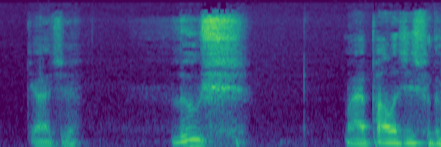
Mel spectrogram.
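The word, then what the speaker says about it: loosh: A louch farm. It's a new one on me. Yeah, it's spelled L O O S H. Gotcha. Luch, my apologies for the mispronunciation.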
